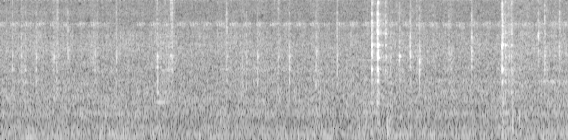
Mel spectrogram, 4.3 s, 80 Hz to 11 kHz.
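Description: Small DC motor overdriven at 12 V: a faint, steady low hum with a few sharp crackling clicks, the sign of a motor sparking as it burns out.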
